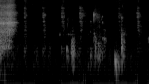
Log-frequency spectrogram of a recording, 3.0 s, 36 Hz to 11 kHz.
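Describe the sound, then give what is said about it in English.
An airy slurp of beer at the start, followed by soft wet mouth clicks, swallowing and quiet breaths as someone takes a first sip of Good City Audacity 2021, a barrel-aged quad aged in rum and port barrels, with no talking. “Nice barrel aged quad in rum and port barrels. Here's the first taste.”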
